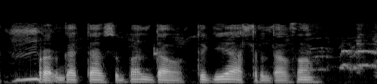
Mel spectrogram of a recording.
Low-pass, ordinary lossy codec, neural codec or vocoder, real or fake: 7.2 kHz; Opus, 24 kbps; none; real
